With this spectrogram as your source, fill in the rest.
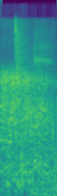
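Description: A submarine fires torpedoes in the video game Steel Diver Sub Wars: a loud, dense rushing blast that holds steady for under a second, close and full, with no voices over it.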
